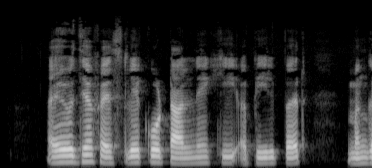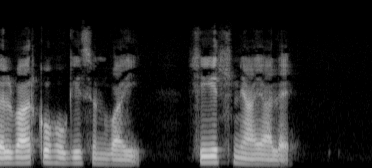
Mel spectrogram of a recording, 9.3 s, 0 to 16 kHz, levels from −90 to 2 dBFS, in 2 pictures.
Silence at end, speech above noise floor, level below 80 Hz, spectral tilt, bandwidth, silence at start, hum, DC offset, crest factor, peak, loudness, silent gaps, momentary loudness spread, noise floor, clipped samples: 1.05 s; 52 dB; -72 dBFS; -6.5 dB/octave; 8.8 kHz; 0.6 s; none; under 0.1%; 20 dB; -4 dBFS; -23 LUFS; none; 10 LU; -74 dBFS; under 0.1%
